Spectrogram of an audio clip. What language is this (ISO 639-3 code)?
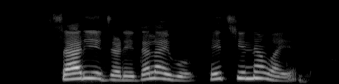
pus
